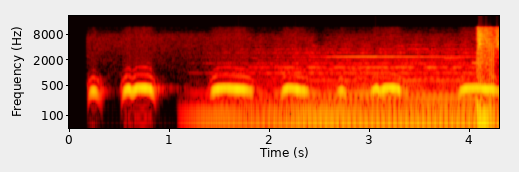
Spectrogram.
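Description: Owl hooting as the sound of an animated cartoon owl: short hoots that rise and fall in pitch, two in the first second and several more over a steady low drone that starts about a second in.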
